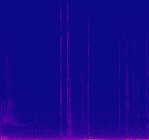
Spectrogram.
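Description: Computer keyboard keystrokes: a short run of key clicks from about a second in, typing a name into a text field.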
